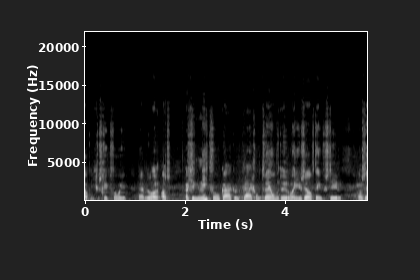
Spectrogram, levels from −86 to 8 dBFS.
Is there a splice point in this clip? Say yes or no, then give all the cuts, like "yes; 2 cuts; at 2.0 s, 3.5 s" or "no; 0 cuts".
yes; 1 cut; at 0.9 s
